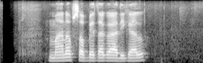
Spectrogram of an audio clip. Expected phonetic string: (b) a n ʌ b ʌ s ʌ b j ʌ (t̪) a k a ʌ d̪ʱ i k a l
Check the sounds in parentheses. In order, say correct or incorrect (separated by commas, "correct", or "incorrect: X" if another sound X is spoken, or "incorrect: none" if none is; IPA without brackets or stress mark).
incorrect: m, correct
